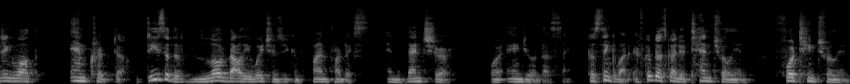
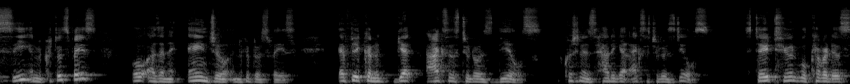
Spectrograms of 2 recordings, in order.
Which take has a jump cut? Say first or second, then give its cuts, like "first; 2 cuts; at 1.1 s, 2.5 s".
first; 1 cut; at 1.3 s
